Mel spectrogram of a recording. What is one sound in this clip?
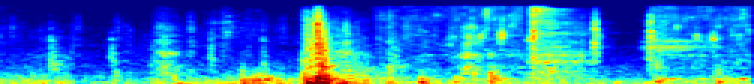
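A locked door handle rattles.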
